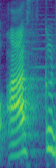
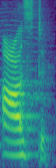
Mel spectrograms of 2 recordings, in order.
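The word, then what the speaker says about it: asked: इसको आस्क्ड नहीं बोलते हैं, के को आप साइलेंट रख सकते हो यहाँ पर। सो आस्क्ड, शी आस्क्ड, सारा आस्क्ड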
